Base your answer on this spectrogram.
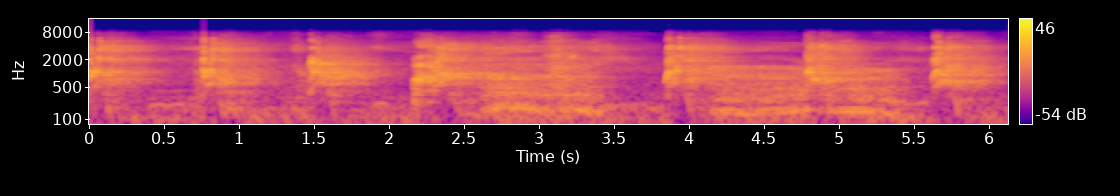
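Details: Pet Pug Oliver going wild at trash being taken out, barking hard and hoarse in a roughly steady run, about six sharp barks with ringing tails and a low growl underneath, indoors.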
